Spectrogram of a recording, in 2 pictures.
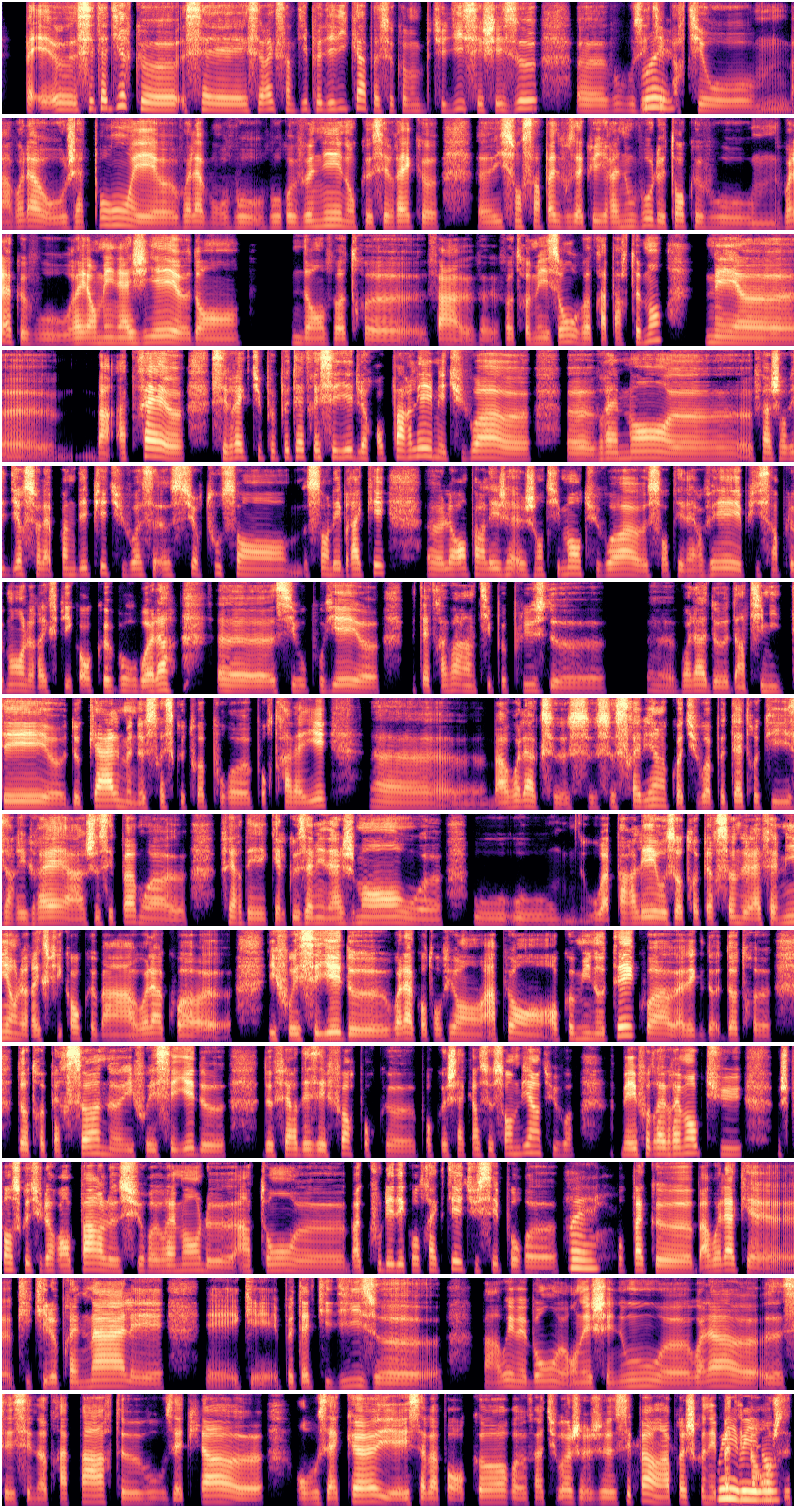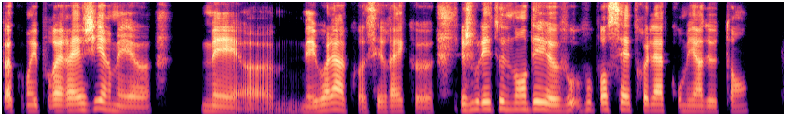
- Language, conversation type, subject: French, advice, Comment puis-je me détendre à la maison quand je n’y arrive pas ?
- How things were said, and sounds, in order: drawn out: "heu"; drawn out: "heu"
